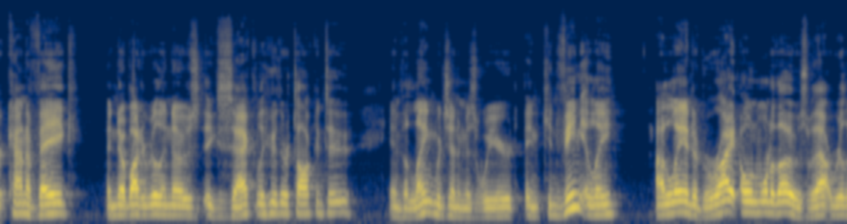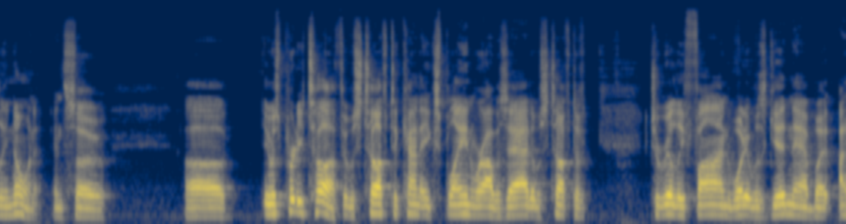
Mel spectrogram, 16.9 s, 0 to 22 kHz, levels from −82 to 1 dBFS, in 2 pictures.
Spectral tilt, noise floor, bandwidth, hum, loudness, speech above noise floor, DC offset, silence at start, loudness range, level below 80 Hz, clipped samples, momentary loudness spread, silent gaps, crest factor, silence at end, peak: -5.5 dB/octave; -59 dBFS; 16 kHz; none; -18 LUFS; 42 dB; under 0.1%; 0 s; 5 LU; -64 dBFS; under 0.1%; 12 LU; none; 18 dB; 0 s; 0 dBFS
